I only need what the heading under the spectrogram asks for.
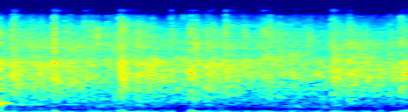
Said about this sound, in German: Es ist was, ja, man kann ruhig mal klatschen und Gott Danke sagen.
